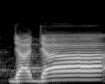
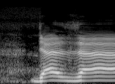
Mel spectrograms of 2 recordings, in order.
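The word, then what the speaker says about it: جزاء: Min dibacanya gitu ikhfa min qurrati a'yun jaza nah itu makhraj hujub pada benar jaza beda jaza jangan sampai jaja nah itu mah jaja jaza nah ini disebut dengan iklab mim tanwin gitu Pak bima kanu ya'malun.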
